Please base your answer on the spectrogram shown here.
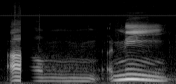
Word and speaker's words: knee: And similarly, we know the K silent words, knife, knee, knock, no. Here the K is silent.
